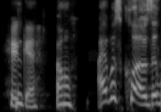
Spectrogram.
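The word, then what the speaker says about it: hygge: think Huga really means like what Huga it's pronounced Huga oh I was closed at least I didn't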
